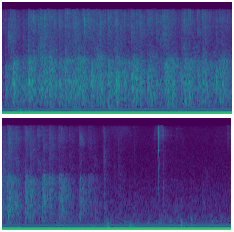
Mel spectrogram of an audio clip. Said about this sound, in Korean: 우리 선교사님 나오실 때 다시 한번 박수로 환영하겠습니다.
